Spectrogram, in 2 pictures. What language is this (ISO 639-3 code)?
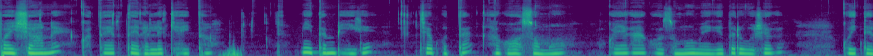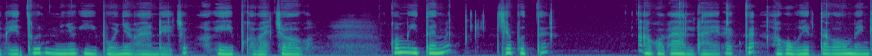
kln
